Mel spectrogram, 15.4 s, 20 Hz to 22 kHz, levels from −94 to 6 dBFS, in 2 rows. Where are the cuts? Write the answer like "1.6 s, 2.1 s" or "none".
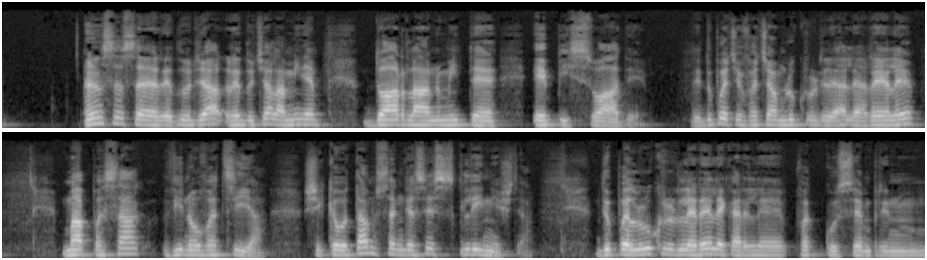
5.7 s

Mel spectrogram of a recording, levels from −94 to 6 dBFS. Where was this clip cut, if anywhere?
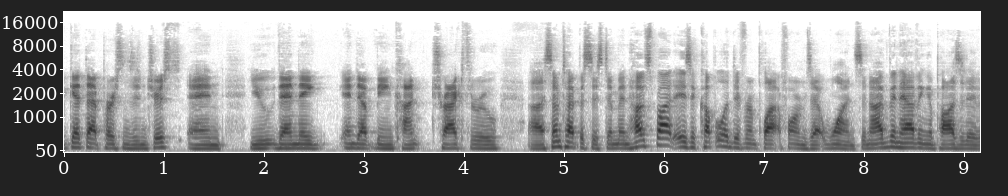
none

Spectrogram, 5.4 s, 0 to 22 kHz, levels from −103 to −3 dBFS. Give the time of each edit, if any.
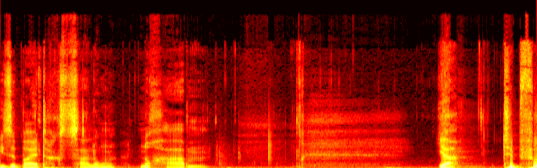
none

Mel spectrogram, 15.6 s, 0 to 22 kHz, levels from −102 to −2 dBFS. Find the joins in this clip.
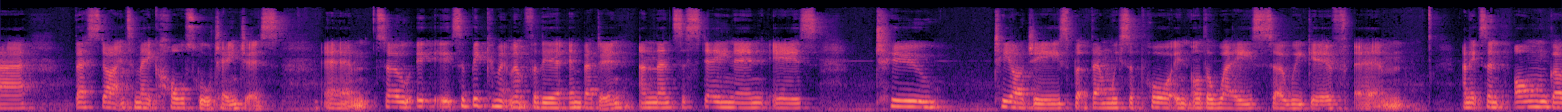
14.6 s

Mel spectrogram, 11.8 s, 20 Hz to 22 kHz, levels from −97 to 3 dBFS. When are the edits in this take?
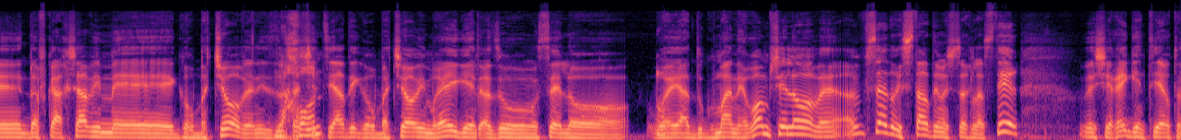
4.8 s

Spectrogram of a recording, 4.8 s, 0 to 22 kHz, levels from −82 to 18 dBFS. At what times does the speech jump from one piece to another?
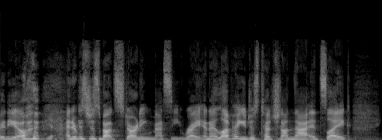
1.0 s

